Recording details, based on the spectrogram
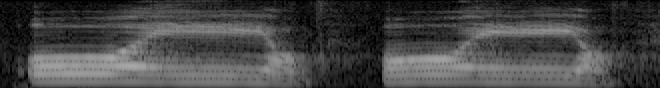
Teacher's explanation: We hear the O, I, O, O as in long O, and then the I, very light. The O is overpowering the I, so we don't hear it all. · we have two vowels that represent a glide from one sound to the other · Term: diphthong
